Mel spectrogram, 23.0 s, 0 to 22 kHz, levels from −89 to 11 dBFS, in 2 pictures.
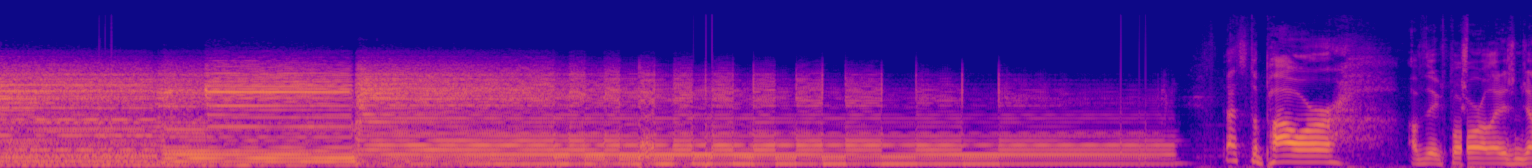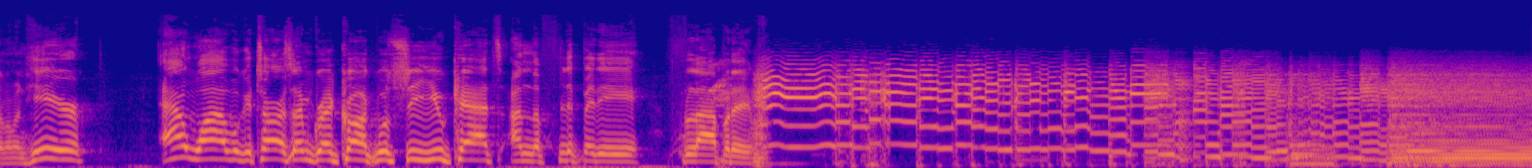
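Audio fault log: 0.74–0.84, 5.20–5.34, 8.41–8.59 and 10.82–11.01 s, chunks out of order: a block of about 46 ms plays one, two, three and three blocks late. Nothing is missing, but three hard joins per event give a brief jumbled stutter, with no gap or fade.
4.79–4.90, 18.10–18.17 and 20.33–20.45 s, lost LE Audio frames: 60 ms lost scattered across 105 ms, then 37.5 ms across 60 ms, then one solid 112.5 ms run. The decoder reuses the last spectrum with random signs, so tones smear into noise, and the long run fades toward silence rather than clicking.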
